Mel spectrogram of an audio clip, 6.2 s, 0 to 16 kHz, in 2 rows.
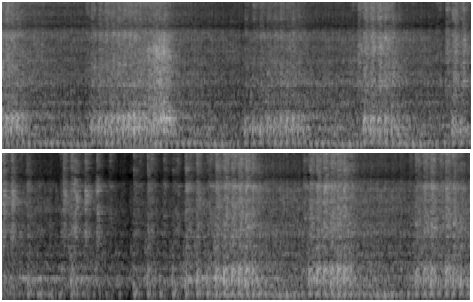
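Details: Rebuilt Honda ST50 on its first run attempt with no battery fitted: small single revs rise and fall back in surges about once a second and sound a little uneven. Uneven running, possibly a carburettor needing adjustment.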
